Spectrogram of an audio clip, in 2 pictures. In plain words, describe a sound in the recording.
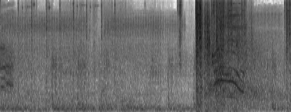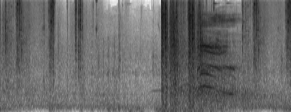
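Footsteps run over stone pavement.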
